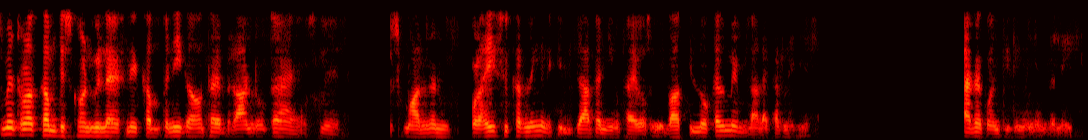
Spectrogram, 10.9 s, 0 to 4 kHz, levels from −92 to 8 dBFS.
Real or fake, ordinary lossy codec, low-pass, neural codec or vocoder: fake; none; 3.6 kHz; codec, 16 kHz, 2 kbps, X-Codec, WavLM features, trained on Multilingual LibriSpeech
